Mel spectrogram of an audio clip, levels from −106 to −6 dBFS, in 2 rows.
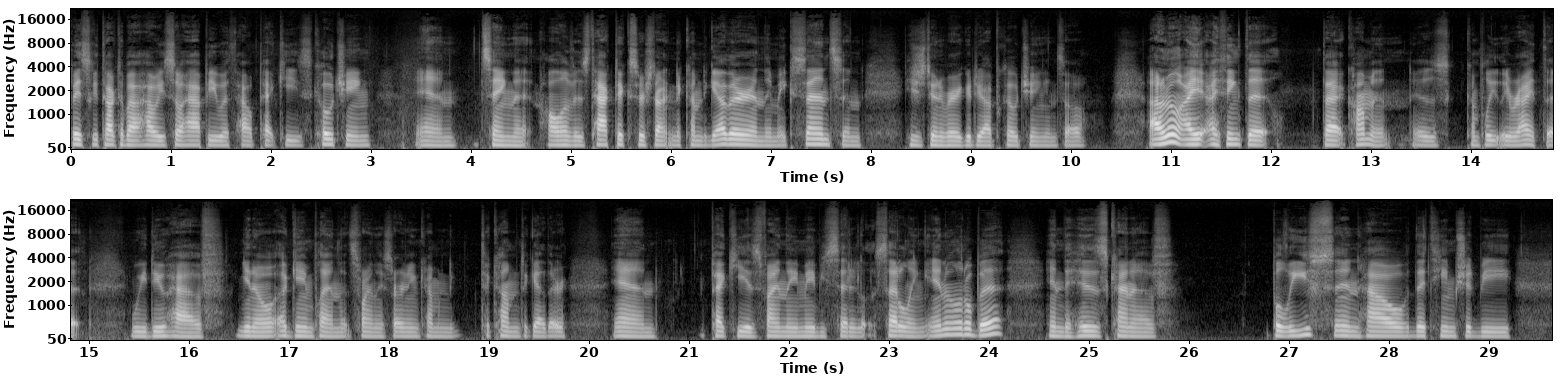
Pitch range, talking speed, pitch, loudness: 120-135 Hz, 175 wpm, 125 Hz, -30 LUFS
